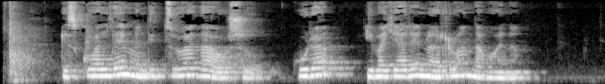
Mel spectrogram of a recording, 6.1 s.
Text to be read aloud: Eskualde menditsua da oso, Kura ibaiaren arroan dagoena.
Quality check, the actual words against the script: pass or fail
pass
